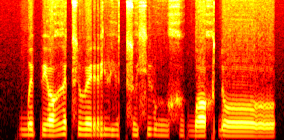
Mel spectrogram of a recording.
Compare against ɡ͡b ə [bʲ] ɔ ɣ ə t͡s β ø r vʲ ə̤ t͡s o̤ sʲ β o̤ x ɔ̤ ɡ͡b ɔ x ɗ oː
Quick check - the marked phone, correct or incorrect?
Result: incorrect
